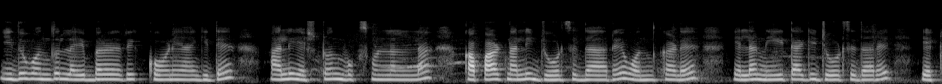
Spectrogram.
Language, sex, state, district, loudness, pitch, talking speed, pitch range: Kannada, female, Karnataka, Mysore, -19 LUFS, 225 Hz, 95 wpm, 215-240 Hz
